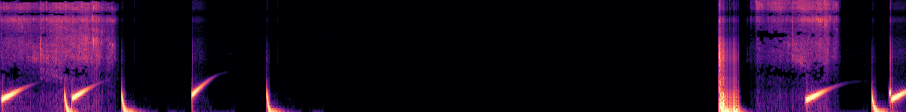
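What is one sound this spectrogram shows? Short electronic thumps sound as a game figure lands.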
